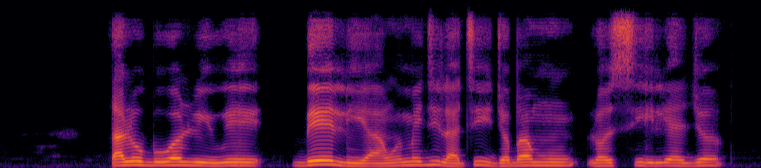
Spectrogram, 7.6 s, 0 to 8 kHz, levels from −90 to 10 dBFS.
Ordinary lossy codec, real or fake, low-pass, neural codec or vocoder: Opus, 64 kbps; fake; 7.2 kHz; codec, 24 kHz, 1.2 kbps, DualCodec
